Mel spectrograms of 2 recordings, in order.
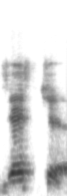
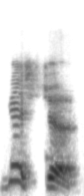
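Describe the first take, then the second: First: "gesture" with a soft G, like "jester"; soft G pronunciation. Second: "gesture" with a hard G, as in "guest"; hard G mispronunciation. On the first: Teacher correcting the common misreading, "gesture" with soft J sound. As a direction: start "gesture" with a J sound, slowly. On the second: Teacher showing how everyone misreads it, "gesture" with hard G. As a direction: start "gesture" with the G of "get", slowly. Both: Shown as a demonstration. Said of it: "No, it's gesture".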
